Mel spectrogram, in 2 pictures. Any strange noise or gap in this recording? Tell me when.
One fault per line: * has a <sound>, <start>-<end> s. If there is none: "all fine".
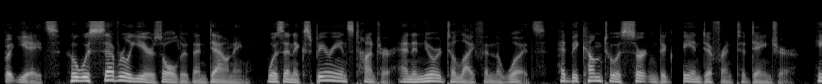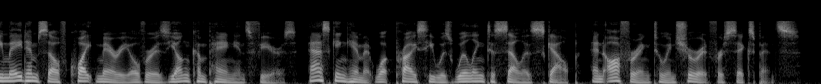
* has a dropout, 6.7-6.8 s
